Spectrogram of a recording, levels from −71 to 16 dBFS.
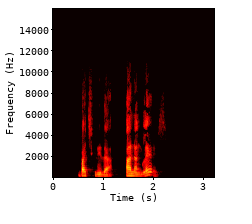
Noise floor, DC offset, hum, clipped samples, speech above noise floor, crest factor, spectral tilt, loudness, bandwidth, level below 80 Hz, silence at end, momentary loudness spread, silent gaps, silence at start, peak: under -90 dBFS; under 0.1%; none; under 0.1%; over 68 dB; 24 dB; -4.5 dB/octave; -22 LUFS; 11 kHz; -76 dBFS; 1.2 s; 8 LU; none; 0.5 s; 0 dBFS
